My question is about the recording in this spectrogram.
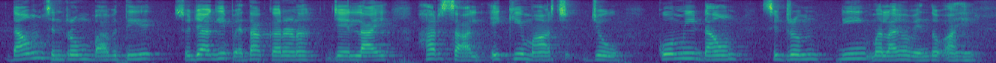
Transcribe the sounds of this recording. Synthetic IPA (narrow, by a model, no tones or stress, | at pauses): ɖaːʊnsɪ̃ɳɖɾomɓaːbd̪isʊd͡ʑaːɡipɛːd̪akɐɾəɽ̃ʊ̆d͡ʑeːlaːɪhɐɾsa̰ːleːkimaːɾt͡ɕd͡ʑoː | koːmiɖaːʊn | sɪ̃ɳɖɾomɗĩːmɐlaːjoʋẽːn̆d̪oʔaːɦeː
